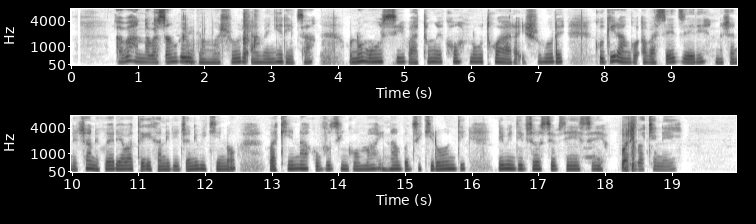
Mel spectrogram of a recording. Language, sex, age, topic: Rundi, female, 25-35, education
